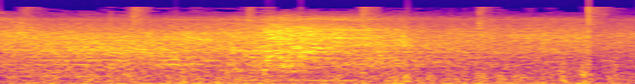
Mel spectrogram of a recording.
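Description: Steady wind and road noise in a moving car, with a low rumble of wind buffeting the microphone.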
